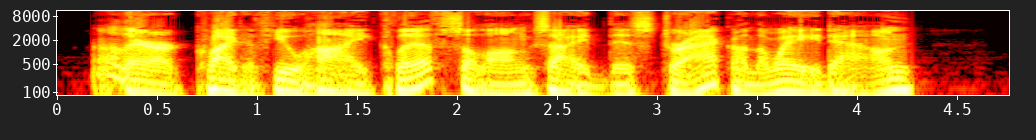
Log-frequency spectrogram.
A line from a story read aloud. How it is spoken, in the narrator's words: he replied blandly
